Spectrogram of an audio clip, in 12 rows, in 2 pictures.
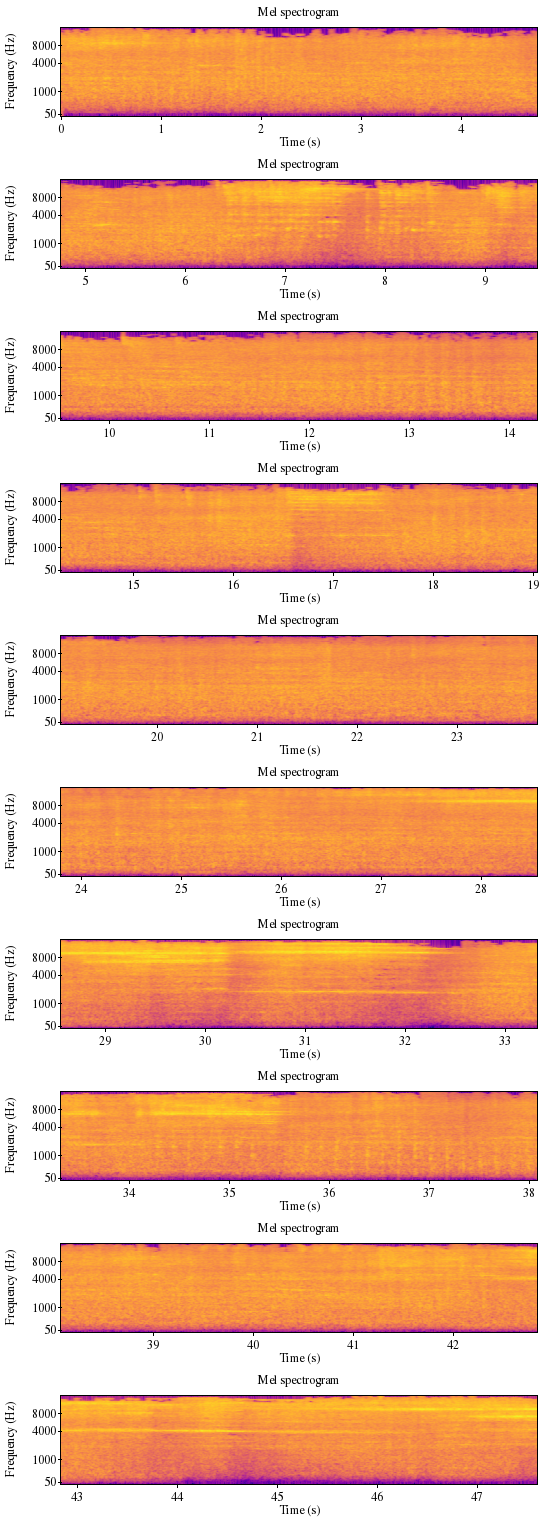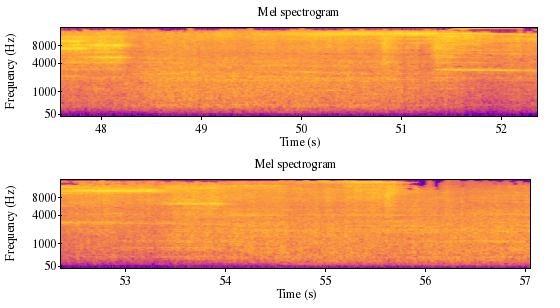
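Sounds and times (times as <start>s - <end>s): freight train wheels rumbling on rails: 0.0s - 57.0s
high wheel squeals: 27.6s - 32.4s, 42.3s - 48.3s, 50.7s - 54.6s.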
